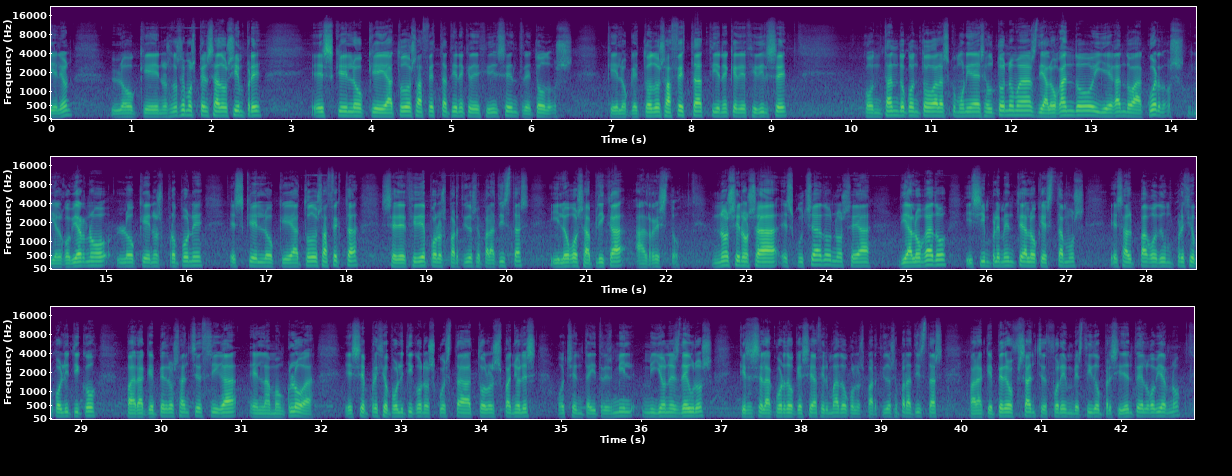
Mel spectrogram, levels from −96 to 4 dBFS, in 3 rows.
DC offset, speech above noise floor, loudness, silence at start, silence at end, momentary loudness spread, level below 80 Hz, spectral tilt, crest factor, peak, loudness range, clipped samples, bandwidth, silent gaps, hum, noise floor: under 0.1%; 26 dB; -27 LUFS; 0 s; 0.2 s; 11 LU; -86 dBFS; -4 dB/octave; 22 dB; -6 dBFS; 5 LU; under 0.1%; 13 kHz; none; none; -53 dBFS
